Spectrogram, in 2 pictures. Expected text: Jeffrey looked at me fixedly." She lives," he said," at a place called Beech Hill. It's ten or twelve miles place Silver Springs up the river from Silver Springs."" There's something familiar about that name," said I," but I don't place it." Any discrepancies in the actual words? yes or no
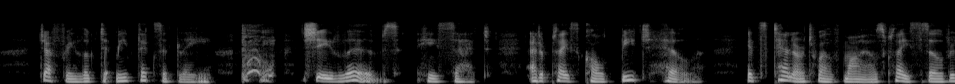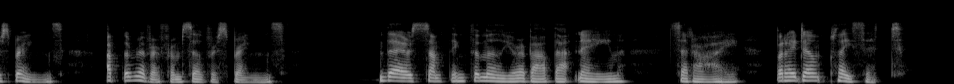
no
